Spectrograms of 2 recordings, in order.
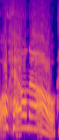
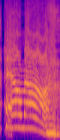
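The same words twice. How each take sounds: First: High, drawn-out mock-outraged refusal; hell no. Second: High, firm repeat of the refusal; hell no again. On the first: Host refusing to catch a cold, high mock outrage. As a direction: stretch it out high, refusing to be sick. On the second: Host insisting to listeners she won't get sick, high firm refusal. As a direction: clip it high as a final verdict. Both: Real, not acted.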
